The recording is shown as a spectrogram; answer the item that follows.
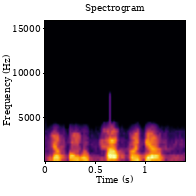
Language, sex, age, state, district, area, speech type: Odia, female, 45-60, Odisha, Sundergarh, rural, conversation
